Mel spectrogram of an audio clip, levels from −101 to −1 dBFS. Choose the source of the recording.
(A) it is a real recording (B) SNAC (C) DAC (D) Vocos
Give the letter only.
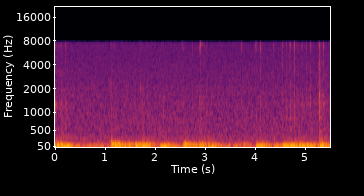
A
